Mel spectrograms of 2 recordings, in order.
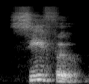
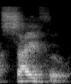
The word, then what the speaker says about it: Sifu: house that other commoner's name is pronounced scythe sifu not saifu okay sifu thank you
